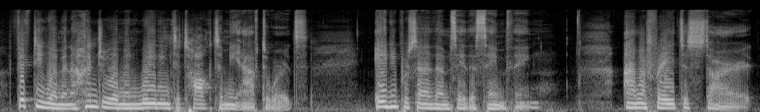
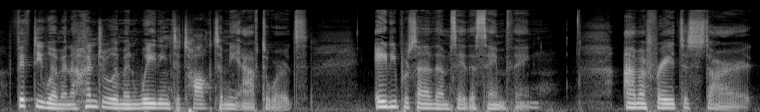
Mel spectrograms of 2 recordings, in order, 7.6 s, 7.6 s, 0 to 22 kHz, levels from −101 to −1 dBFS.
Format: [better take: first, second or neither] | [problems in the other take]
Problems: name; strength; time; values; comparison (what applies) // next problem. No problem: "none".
second | distortion; heavy; 7 dB below the speech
